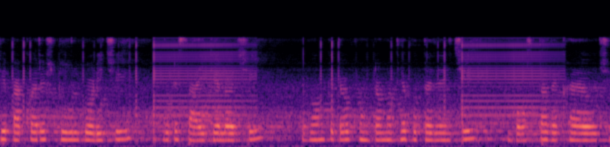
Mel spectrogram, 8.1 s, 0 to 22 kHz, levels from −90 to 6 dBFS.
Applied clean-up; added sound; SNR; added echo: none; Telephone; 14 dB; reverberation time 2.0 s.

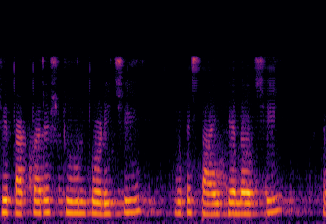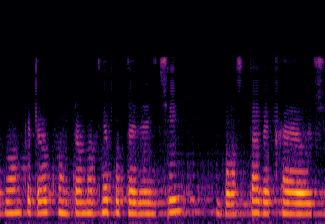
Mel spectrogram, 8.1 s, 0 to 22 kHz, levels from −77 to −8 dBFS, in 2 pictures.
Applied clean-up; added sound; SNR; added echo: neural separator model SepFormer DNS4.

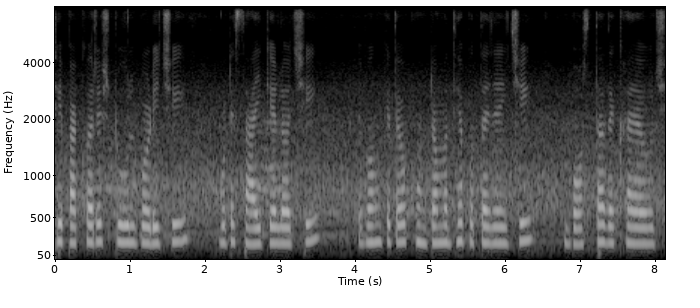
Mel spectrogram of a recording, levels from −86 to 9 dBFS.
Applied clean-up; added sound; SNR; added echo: none; none; none; none.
